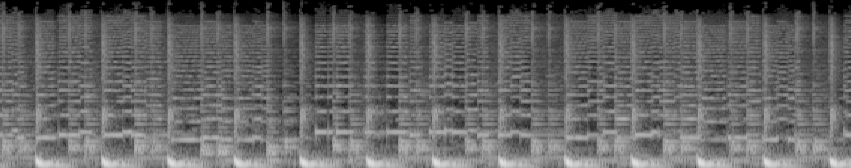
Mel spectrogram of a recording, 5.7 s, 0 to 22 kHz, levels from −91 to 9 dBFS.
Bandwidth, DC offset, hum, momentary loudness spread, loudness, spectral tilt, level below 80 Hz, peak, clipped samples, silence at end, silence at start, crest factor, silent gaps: 18 kHz; under 0.1%; none; 2 LU; -18 LUFS; -5 dB/octave; -20 dBFS; 0 dBFS; under 0.1%; 0 s; 0 s; 16 dB; none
